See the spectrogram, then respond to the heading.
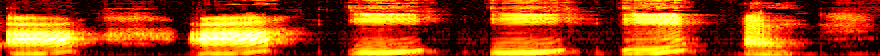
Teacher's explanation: इसमें क्या होता है कि उच्चारण में होठ गोल नहीं होता है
